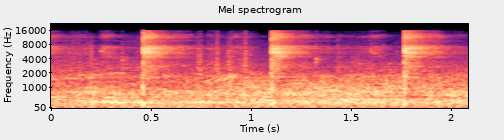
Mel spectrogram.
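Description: Folk dance tune accompanying maypole dancing: a steady beat of bright, jingly strokes about every two-thirds of a second under a held melody note.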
